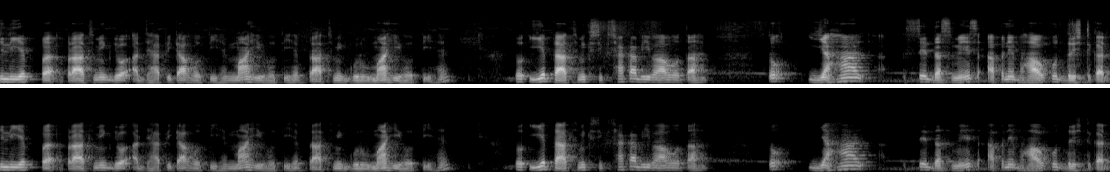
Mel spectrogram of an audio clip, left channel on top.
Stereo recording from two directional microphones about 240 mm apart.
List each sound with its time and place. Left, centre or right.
0.0 s speech: centre
3.5 s speech: centre; by 7.0 s left
8.2 s speech: left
